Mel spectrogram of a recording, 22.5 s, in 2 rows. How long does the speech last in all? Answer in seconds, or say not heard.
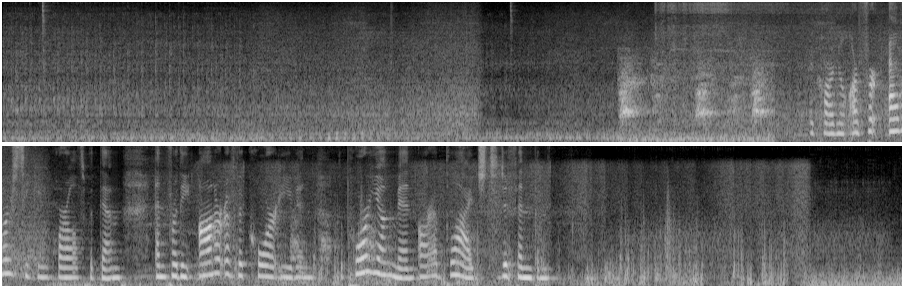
8 s.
